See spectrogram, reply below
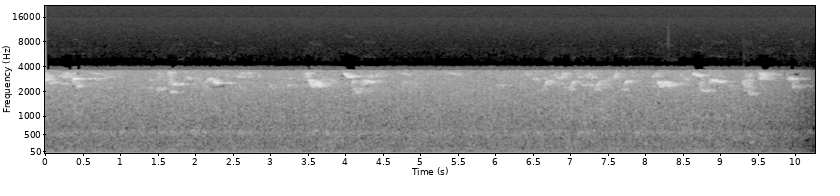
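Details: American robin in Southern Ontario, Canada, singing near a female returning to her nest: bursts of high warbled, whistled phrases come and go over ten seconds, with pauses between bursts and a constant low background rumble.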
